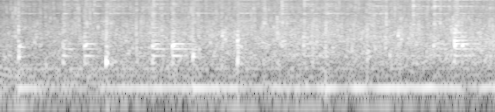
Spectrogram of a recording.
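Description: Water trickles and burbles steadily with lots of small irregular splashes over a low steady hum. No one speaks.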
